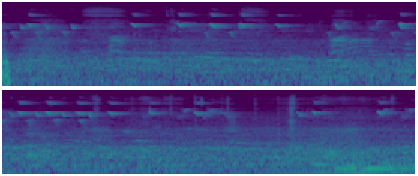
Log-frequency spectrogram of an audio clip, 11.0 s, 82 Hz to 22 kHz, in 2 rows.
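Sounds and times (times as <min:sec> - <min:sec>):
faint background noise: 0:00.0 - 0:11.0
small birds chirping: 0:00.0 - 0:11.0.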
